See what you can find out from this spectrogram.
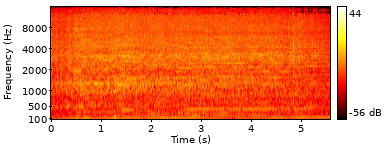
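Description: A tractor engine drones steadily, its low rumble shifting pitch as it works under load, towing caravans one after another out of a riverside meadow at a campsite as the water rises, with no voices over it.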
